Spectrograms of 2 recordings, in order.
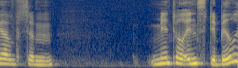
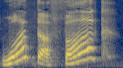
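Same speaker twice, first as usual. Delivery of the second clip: slow, louder, higher disbelief; appalled; 5 semitones higher, 4 dB louder, much slower than usual. Real, not acted. Co-host reacting to the killer's words, in slow disbelief. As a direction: drag it out, horrified.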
